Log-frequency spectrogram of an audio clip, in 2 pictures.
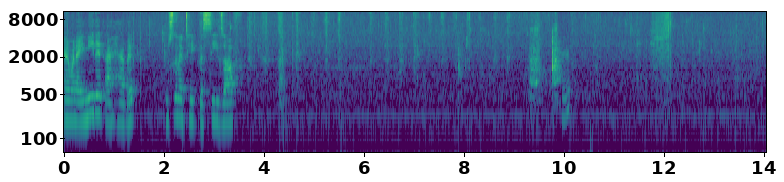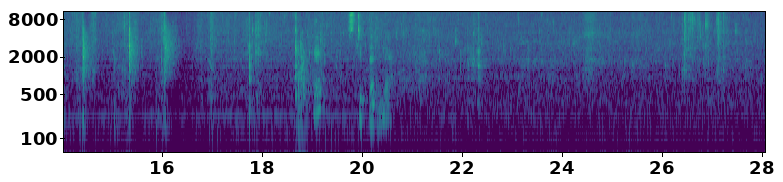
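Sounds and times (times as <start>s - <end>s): onions and tomato frying: 0.0s - 28.0s
knife chopping on cutting board: 6.4s - 8.2s, 14.4s - 14.7s, 15.3s - 16.3s.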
